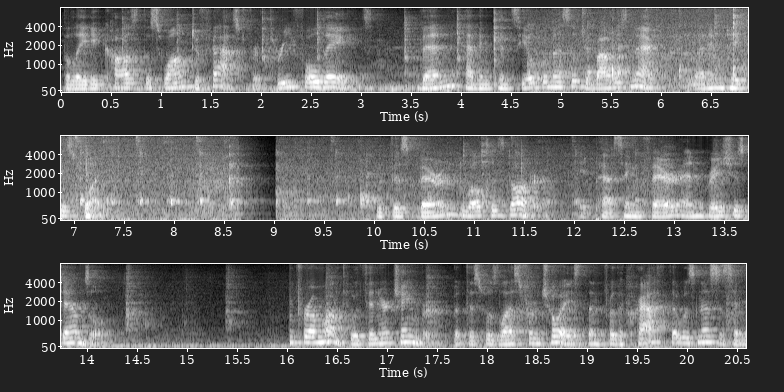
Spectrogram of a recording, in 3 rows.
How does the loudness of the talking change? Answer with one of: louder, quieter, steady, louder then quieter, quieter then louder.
steady.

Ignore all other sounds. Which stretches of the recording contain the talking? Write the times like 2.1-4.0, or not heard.
0.0-7.5, 10.0-14.2, 16.0-20.5.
